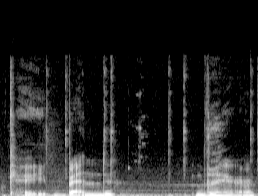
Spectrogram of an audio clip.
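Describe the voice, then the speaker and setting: Low, creaky-voiced man reacting to a game. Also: wildly swooping pitch, extremely slow, darkish tone. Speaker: gaming video host. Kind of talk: casual reaction commentary.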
